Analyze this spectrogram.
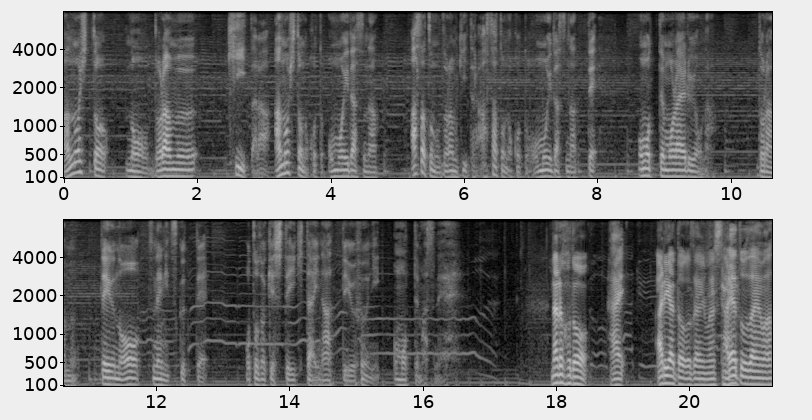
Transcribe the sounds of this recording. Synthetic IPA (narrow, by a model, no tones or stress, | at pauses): ano̞çi̥t̪o̞ | no̞d̪o̞ɾamɯ̟ | kʲiːt̪a̰ɾa̰ːno̞çi̥t̪o̞no̞ko̞t̪o̞ʔːmo̞id̪asɨna | asat̪o̞no̞d̪o̞ɾamɯ̟kʲiːt̪aɾa̰ːsat̪o̞no̞ko̞t̪o̞ːmo̞id̪asɨnat̪ːe̞ | o̞mo̞t̪ːe̞mo̞ɾae̞ɾɯ̟jo̞ːna̰ | d̪o̞ɾamɯ̟̰ | t̪e̞jɯ̟ːno̞ːt͡sɨne̞ɲ̟it͡sɨ̥kɯ̟t̪ːe̞̰ | o̞t̪o̞d̪o̞ke̞ɕi̥t̪e̞ikʲi̥t̪aḭnat̪ːe̞jɯ̟ɸɯ̟ːɲ̟ḭ | o̞mo̞t̪ːe̞masɨ̥ne̞̰ | naɾɯ̟ɦo̞d̪o̞ | hai | aɾʲiɡat̪o̞ːɡo̞zaimaɕi̥t̪aɾiɡat̪oːɡozaima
